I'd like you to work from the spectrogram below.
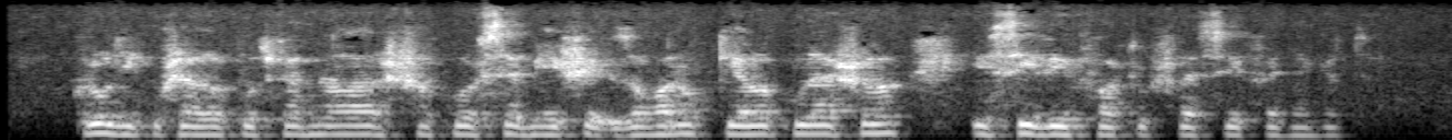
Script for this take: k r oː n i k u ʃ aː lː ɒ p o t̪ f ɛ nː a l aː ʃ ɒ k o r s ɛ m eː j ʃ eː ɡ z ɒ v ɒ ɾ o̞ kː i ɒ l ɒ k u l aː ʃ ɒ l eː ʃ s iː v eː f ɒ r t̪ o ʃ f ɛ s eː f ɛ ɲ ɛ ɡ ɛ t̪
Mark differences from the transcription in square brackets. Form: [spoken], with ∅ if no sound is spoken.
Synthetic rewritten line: k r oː n i k u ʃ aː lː ɒ p o t̪ f ɛ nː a l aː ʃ ɒ k o r s ɛ m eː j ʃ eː ɡ z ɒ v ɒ ɾ o̞ kː i ɒ l ɒ k u l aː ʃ ɒ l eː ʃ s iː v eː f ɒ r t̪ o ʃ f ɛ s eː f ɛ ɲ ɛ ɡ ɛ t̪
